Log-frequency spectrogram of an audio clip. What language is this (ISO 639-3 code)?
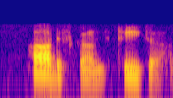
pan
